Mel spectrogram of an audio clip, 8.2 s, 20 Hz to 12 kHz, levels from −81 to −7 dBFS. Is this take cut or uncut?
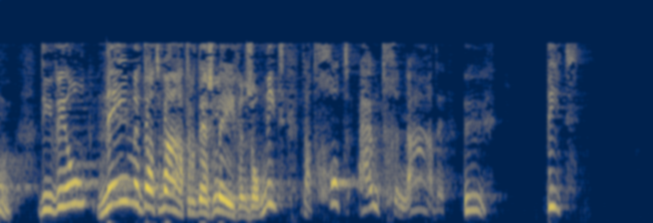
uncut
